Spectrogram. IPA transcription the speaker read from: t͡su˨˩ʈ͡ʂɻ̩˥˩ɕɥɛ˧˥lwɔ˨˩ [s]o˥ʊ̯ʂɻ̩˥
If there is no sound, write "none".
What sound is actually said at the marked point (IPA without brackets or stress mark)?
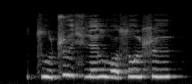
s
